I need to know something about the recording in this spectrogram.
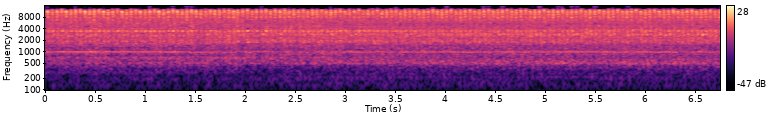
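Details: Seat Leon 1.4 TSI 140 engine, warm idle: constant high-pitched metallic rattle with fast ticking on top, little low rumble; abnormal noise, cause not identified.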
